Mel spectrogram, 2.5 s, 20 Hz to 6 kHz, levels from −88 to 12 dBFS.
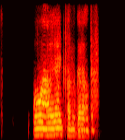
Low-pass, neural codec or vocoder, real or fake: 5.4 kHz; codec, 16 kHz, 1 kbps, FreqCodec, smaller model; fake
